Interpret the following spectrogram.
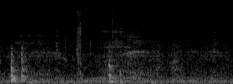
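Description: Faint, soft scratching and a few small ticks as a pen-style craft knife cuts into a leathery snake eggshell.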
